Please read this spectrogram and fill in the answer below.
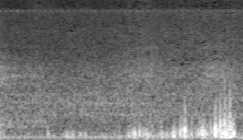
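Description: Low rumble of wind on the microphone.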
